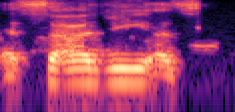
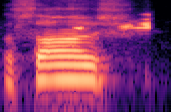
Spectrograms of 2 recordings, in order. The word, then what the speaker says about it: Assange: uh was uh i know i'm about to mispronounce this dude's name help me out assad asajji oh assange yeah the leader yeah the leader of uh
